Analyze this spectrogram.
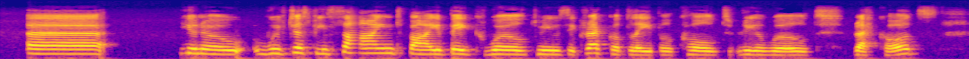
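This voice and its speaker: This woman has a Welsh accent and a medium pitch with ordinary pitch variation. She talks at a fairly slow pace. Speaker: musician and actor. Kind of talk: panel discussion. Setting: video call. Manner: halting.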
